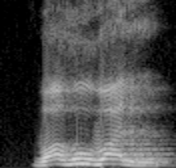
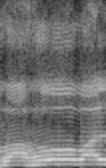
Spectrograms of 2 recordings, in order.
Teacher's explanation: वाहु पढ़ते वक्त होंठ गोल करेंगे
